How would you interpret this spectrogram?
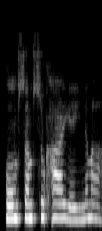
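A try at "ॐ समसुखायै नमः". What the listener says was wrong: Not Samsukha, it is Samasukha. Om Sama fully, unlike Hindi. Om Samasukayai Namaha.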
